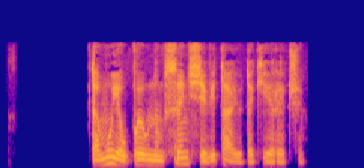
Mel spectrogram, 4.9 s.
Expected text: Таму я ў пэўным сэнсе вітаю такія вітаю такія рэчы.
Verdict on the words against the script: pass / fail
fail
